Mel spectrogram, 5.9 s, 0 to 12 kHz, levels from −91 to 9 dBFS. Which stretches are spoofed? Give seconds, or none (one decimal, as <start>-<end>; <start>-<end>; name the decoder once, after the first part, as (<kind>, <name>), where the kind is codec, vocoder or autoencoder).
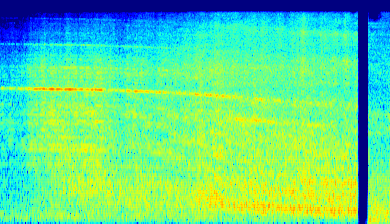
2.6-5.9 (autoencoder, DAC-VAE)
